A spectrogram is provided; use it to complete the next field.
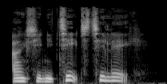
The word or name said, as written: anciennitetstillæg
